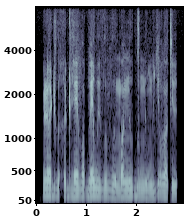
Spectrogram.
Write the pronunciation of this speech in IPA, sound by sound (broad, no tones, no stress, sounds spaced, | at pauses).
ɭ ɤ ɖʱ ʊ h ʊ ɖʱ ɛ v ɔ b ɛ w ʉ v ʊ v ʊ m ɔ n u ɡ u m ɪ w m ʉ ʎ ɪ w lˠ ʊ t ʉ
